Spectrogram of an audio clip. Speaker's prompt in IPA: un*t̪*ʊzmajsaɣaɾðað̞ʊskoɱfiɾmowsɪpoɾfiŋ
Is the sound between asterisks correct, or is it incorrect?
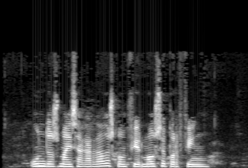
incorrect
